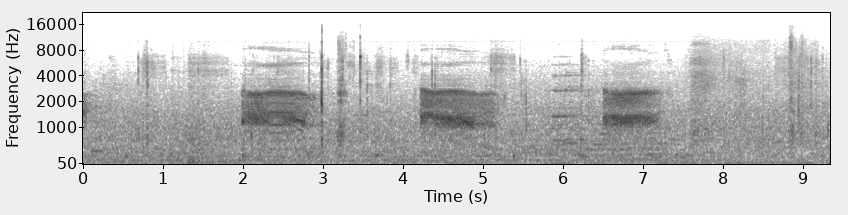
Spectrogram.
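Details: Stray cats, two of them unwell and one sick, making weird meows: three strained, nasal cries of under a second each, spaced about two seconds apart, with light ticking noises between them.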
